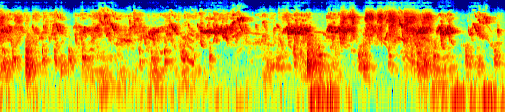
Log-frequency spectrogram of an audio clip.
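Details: Several pet budgerigars at bath time keep up a dense, scratchy warbling chatter with sharp squawks, accompanied by bursts of fluttering and splashing.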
